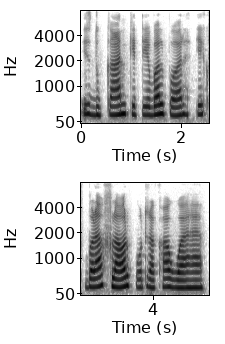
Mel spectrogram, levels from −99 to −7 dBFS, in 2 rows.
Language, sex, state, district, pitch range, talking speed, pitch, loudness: Hindi, female, Jharkhand, Palamu, 215-240 Hz, 140 wpm, 225 Hz, -17 LUFS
